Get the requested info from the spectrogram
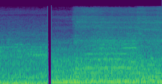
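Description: Case IH Magnum tractor engine running steadily under way, heard from inside the cab as a low, even drone, with a momentary break about a third of the way in.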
